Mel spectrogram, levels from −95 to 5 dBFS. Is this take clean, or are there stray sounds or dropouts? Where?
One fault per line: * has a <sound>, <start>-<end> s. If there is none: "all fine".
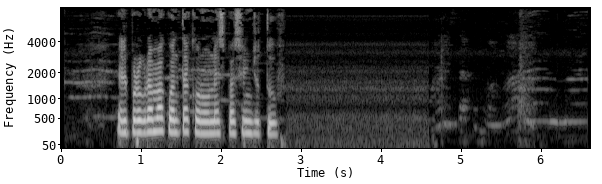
all fine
